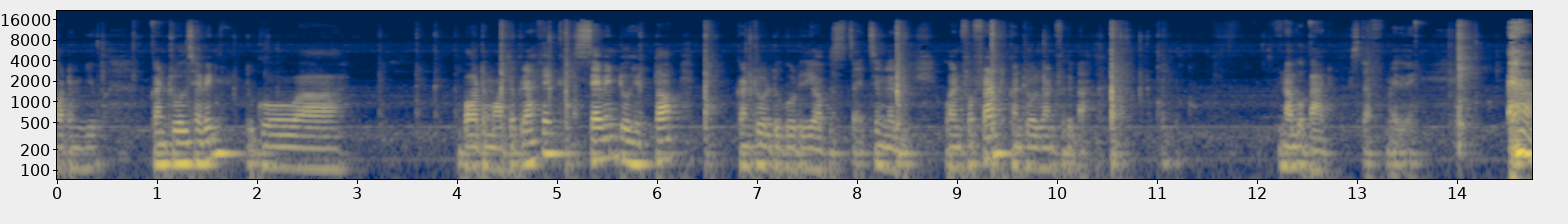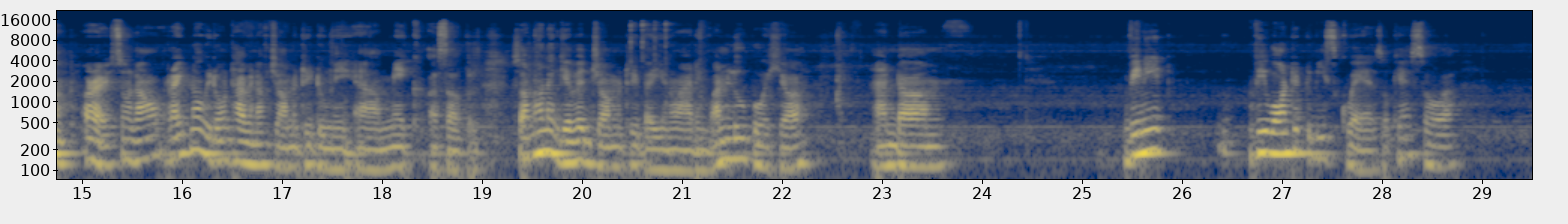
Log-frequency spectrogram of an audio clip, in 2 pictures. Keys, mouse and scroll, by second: 0.5-1.0 scroll up 2, 1.0-4.1 shift+middle drag, 4.5 ctrl+KP_7, 5.1 KP_7, 6.5 ctrl+KP_7, 8.4 KP_1, 9.3 ctrl+KP_1, 10.6 ctrl+KP_7, 11.6-12.6 scroll up 2, 12.6-16.7 shift+middle drag, 19.4 ctrl+r, 22.4 ctrl+r.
